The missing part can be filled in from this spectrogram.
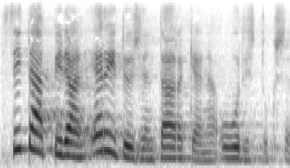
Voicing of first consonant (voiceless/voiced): voiceless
